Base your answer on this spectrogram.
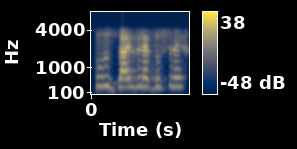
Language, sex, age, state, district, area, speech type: Goan Konkani, female, 18-30, Goa, Salcete, rural, conversation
